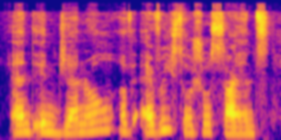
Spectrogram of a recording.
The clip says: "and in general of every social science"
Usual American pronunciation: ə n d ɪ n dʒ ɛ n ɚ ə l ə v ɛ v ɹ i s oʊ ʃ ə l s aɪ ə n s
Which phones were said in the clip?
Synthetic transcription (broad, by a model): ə n d ɪ n dʒ ɛ n ɚ ə l ə v ɛ v ɹ i s oʊ ʃ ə l s aɪ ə n s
